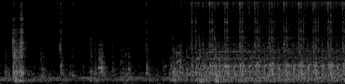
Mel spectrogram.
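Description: A sewing machine stitches through thick fabric, with a few slower, heavier punches at first and then a continuous fast whirring run, close up and alone.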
